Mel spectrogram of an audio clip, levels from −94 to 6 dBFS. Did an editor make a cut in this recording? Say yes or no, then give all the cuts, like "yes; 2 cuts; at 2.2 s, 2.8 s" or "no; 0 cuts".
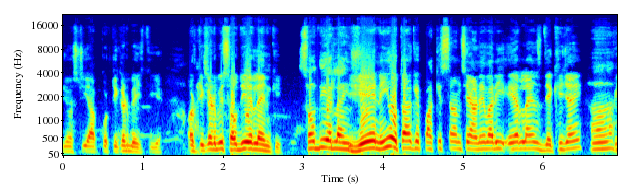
no; 0 cuts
